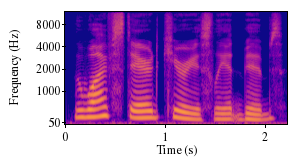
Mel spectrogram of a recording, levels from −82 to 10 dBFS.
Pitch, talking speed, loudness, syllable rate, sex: 185 Hz, 160 wpm, -17 LUFS, 4.4 syllables/s, female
